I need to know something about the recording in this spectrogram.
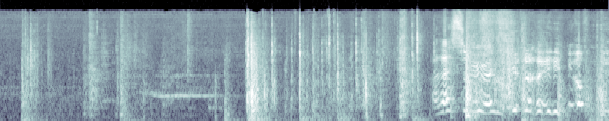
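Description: A wooden door bangs and creaks as it swings.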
